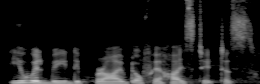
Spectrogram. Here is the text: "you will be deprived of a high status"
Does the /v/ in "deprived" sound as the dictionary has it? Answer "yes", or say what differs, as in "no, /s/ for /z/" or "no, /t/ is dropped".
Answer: yes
